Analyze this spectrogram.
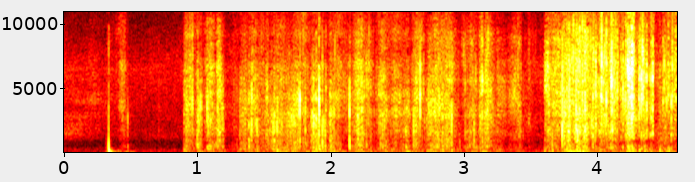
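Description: Stiff fabric rustles and crinkles under a hand.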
